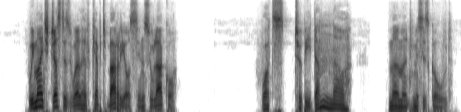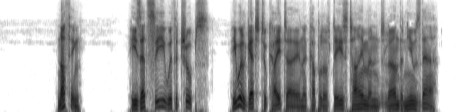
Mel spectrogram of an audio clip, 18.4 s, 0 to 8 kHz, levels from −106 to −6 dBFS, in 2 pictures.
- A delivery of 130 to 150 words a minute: Yes, slow, 135 wpm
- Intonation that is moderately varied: Yes, average, 4.8 semitones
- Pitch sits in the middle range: No, very low, 95 Hz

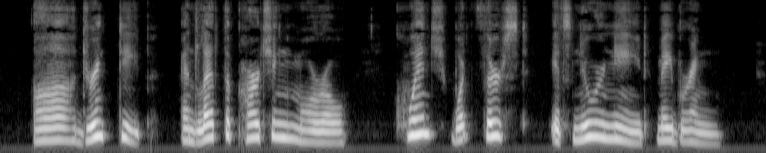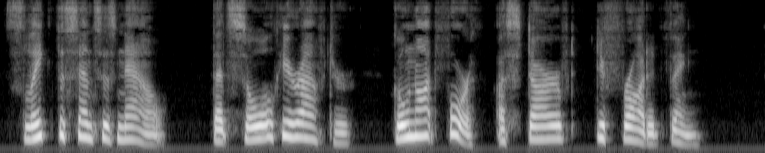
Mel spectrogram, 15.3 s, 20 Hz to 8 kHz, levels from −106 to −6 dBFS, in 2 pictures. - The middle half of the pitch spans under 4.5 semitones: No, average, 5.1 semitones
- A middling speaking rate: No, slow, 120 wpm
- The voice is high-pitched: Yes, high, 210 Hz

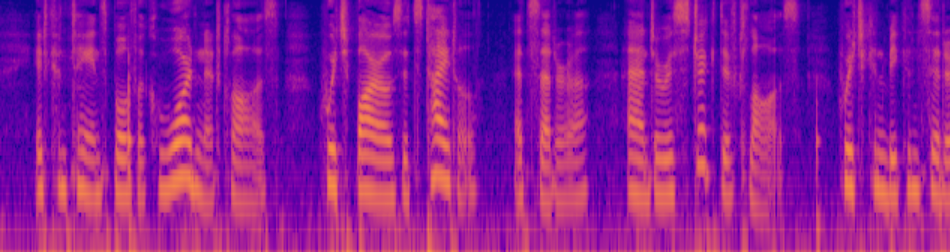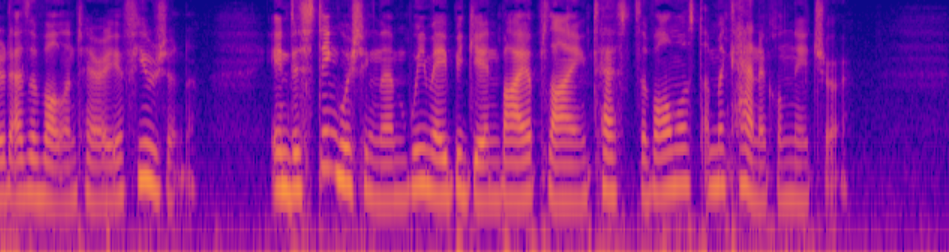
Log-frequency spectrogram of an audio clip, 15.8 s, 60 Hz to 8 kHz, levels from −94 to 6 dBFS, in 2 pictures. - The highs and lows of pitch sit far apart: No, average, 3.2 semitones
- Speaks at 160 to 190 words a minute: No, average, 145 wpm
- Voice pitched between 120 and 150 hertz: No, high, 190 Hz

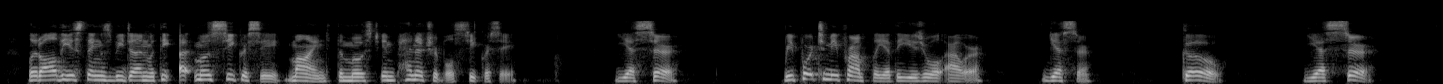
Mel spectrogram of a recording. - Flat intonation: No, average, 4.2 semitones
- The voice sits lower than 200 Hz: Yes, medium, 185 Hz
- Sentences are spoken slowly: Yes, slow, 125 wpm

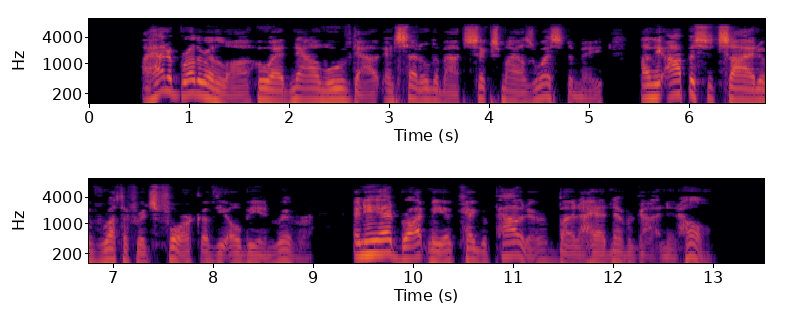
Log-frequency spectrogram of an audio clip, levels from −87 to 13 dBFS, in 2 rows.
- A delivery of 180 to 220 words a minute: Yes, fast, 205 wpm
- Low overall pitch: Yes, low, 120 Hz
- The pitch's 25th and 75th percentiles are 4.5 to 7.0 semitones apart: Yes, wide, 5.5 semitones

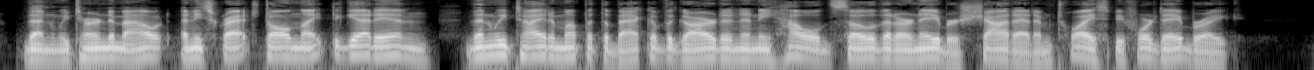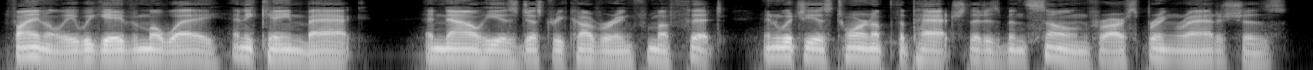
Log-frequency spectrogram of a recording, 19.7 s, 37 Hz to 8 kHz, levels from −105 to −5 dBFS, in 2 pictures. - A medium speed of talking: No, fast, 215 wpm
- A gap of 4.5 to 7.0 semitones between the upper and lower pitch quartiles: No, average, 3.4 semitones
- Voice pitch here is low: Yes, very low, 90 Hz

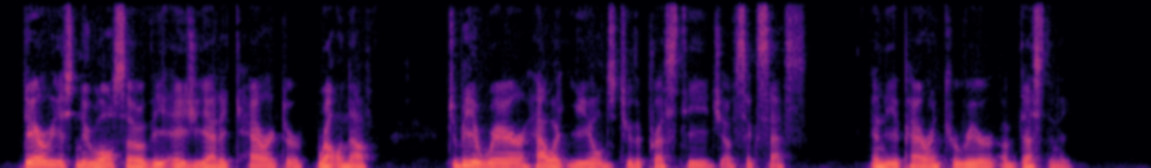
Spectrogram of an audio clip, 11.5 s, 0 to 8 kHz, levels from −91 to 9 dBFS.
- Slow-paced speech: Yes, slow, 130 wpm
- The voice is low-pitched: No, medium, 145 Hz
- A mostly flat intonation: Yes, narrow, 2.2 semitones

